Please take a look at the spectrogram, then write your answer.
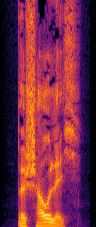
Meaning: contemplative, pensive, reflective
- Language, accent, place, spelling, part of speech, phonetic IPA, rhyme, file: German, Germany, Berlin, beschaulich, adjective, [bəˈʃaʊ̯lɪç], -aʊ̯lɪç, De-beschaulich.ogg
